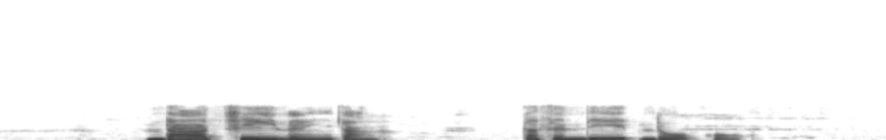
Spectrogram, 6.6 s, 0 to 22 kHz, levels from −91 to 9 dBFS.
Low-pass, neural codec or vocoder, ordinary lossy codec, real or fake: 5.4 kHz; autoencoder, 48 kHz, 128 numbers a frame, DAC-VAE, trained on Japanese speech; AAC, 48 kbps; fake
